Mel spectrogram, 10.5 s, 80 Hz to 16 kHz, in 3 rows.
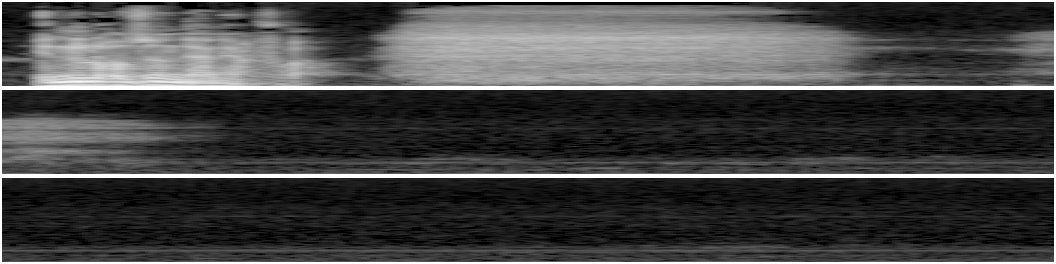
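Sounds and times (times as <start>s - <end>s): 
speech: 0.1s - 1.6s
slow breathy exhale during a relaxation breathing exercise: 1.3s - 4.2s.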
